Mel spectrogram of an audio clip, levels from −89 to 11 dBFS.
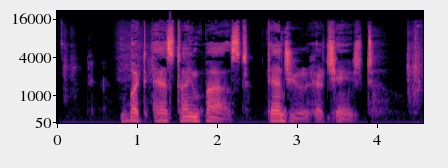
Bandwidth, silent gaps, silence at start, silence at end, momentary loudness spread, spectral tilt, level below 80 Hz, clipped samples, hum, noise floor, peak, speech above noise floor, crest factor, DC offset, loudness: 16 kHz; none; 0.1 s; 0 s; 12 LU; -0.5 dB/octave; -62 dBFS; under 0.1%; none; -56 dBFS; 0 dBFS; 34 dB; 24 dB; under 0.1%; -19 LUFS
